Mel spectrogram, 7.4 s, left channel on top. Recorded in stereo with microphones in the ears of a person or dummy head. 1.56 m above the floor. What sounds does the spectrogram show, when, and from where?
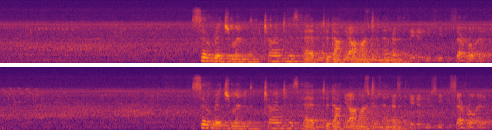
2.9 s a woman speaking: centre (ahead or behind), 4 m
5.2 s a man speaking: 25° right (ahead or behind), 3.5 m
